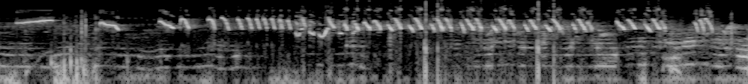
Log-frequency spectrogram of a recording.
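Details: Champion white-rumped shama from Medan, a competition bird mimicking many other species, giving a rising whistle followed by a long fast series of repeated sharp chirps with a faint low hum beneath.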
